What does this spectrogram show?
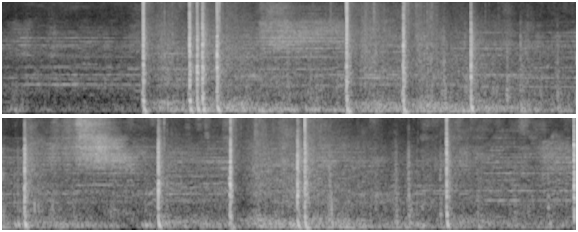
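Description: Aerial firework shells bursting in the sky with sharp bangs, about a dozen of them, roughly one a second, starting about a second and a half in, over background music.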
